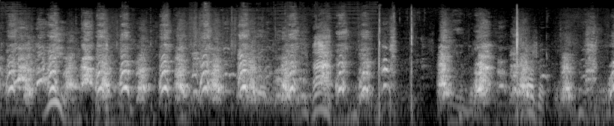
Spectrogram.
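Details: Barking dogs met during a rescue trip in Ukraine: loud, sharp barks in a steady run for eight seconds, with yelps and occasional higher yips. There is a brief lull near the end before the barking resumes.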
